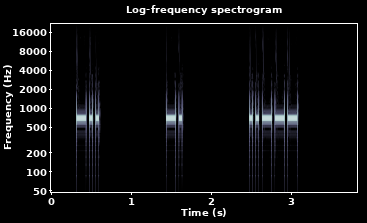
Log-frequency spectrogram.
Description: Morse code, heard as a keyed tone, about 30 wpm, spaced as for 9 wpm, 700 Hz. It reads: DN2
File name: 081 Lesson 14e - Number 2 - Three Characters 30wpm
